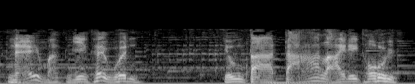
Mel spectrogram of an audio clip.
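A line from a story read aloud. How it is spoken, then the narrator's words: Smiling. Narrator (Vietnamese): Ôn Phương Sơn mỉm cười nói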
